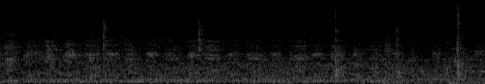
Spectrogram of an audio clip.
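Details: Siberian Husky named Bunta, indoors, pestering a sleeping owner awake with a cold nose just to wake them; rapid irregular panting with faint snuffling and occasional soft clicks.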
